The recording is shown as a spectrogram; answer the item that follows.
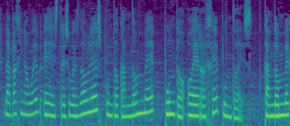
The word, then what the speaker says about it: Candombe: Asociación de Candombe, si no me equivoco más. Sin más, voy a darle la bienvenida. Buenas buenas tardes. – Buenas tardes. – Lo he dicho bien, ¿no? Candombe, ¿no? – Candombe, sí.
